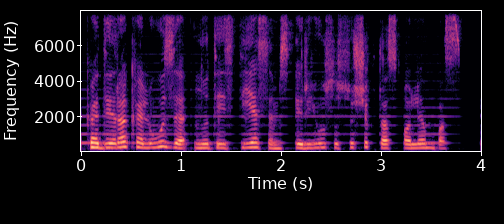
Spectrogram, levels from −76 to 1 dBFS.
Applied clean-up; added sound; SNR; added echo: neural mask model RNNoise.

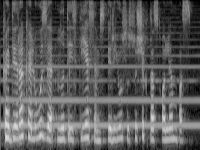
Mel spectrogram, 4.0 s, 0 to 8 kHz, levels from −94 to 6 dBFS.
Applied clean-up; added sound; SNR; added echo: none; Wind instrument, woodwind instrument; 13 dB; none.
